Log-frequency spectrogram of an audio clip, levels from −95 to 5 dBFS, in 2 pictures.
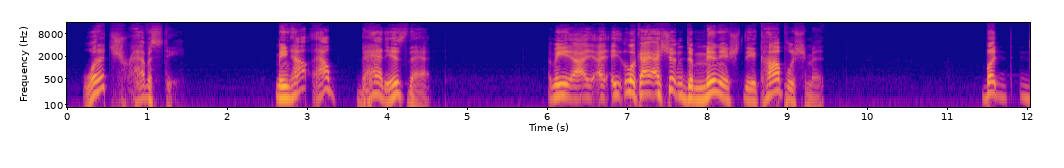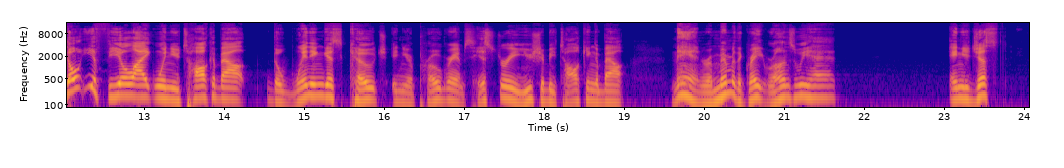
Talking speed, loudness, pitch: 130 wpm, -23 LUFS, 135 Hz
